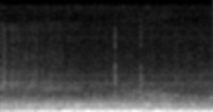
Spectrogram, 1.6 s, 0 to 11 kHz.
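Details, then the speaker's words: 1947 Ford custom hot rod V8 after new header gaskets; deep rumble with puffing chuffing on each pulse, still leaking from four worn-out gaskets around the glass packs. "so joing it sounds better I can still hear where they're leaking around the glass packs"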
